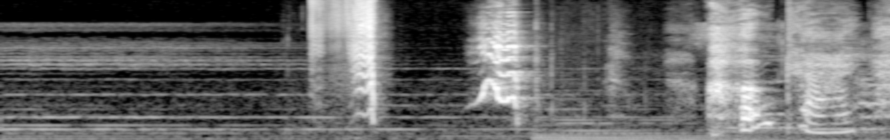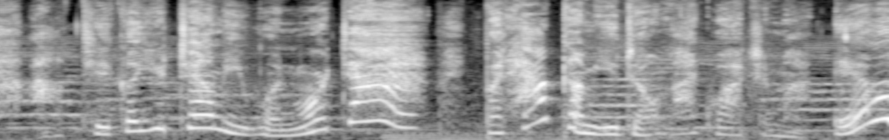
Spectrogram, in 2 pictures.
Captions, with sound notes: [lips smacking] [bird chirping] Okay, I'll tickle your tummy one more time. But how come you don't like watching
